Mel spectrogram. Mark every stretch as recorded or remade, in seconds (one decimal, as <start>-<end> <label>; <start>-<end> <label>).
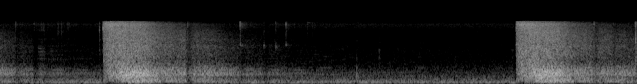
0.0-6.4 recorded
